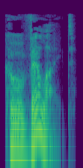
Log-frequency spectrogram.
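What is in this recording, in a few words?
"covellite", British English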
